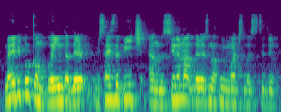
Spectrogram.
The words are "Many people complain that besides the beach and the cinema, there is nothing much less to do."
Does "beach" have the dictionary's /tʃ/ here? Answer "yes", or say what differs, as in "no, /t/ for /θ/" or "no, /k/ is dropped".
yes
